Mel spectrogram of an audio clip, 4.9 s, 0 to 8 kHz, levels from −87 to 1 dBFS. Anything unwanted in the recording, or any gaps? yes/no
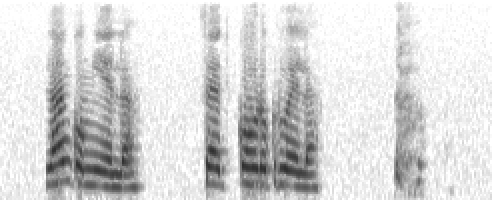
yes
